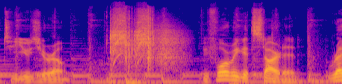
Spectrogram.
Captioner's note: drill roars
